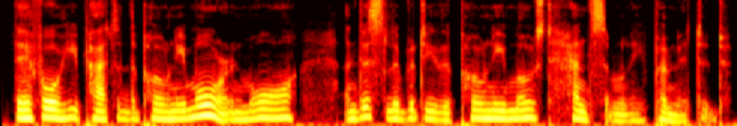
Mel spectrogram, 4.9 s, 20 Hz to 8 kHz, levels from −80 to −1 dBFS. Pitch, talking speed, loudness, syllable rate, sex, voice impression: 140 Hz, 195 wpm, -17 LUFS, 6.7 syllables/s, female, feminine, very adult-like, slightly intellectual, slightly sweet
